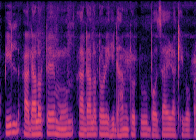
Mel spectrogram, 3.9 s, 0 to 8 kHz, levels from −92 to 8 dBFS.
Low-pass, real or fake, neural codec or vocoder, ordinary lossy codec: none; real; none; none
